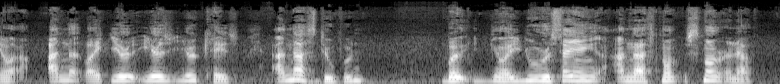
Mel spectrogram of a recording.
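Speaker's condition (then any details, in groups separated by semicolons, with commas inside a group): Cerebral palsy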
